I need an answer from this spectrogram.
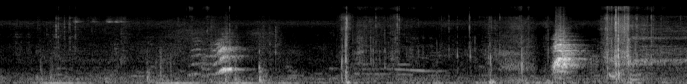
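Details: Six-week-old West Highland White Terrier puppies from Princess Fiona's litter give brief high whimpers and short yips, scattered unevenly over several seconds, with soft human voices and light handling noises in the background.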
